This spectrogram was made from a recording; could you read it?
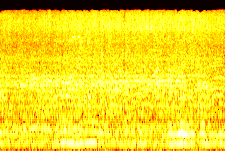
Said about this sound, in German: Da summen Bienen laut umeinander. Sie hören sie jetzt gut. Und jetzt summen sie immer noch. Aber nicht mehr so laut oder vielleicht gar nicht mehr.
